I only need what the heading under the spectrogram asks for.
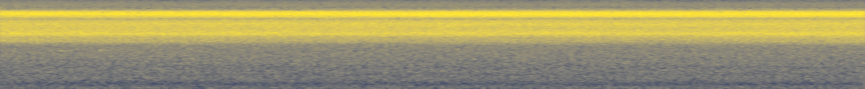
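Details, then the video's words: Summer rainforest insects with cicadas in full chorus: a continuous, even, piercing hiss-like drone in two stacked high bands, steady in loudness from start to finish. "Summer rainforest ambience, cicada chorus and other insects"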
